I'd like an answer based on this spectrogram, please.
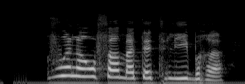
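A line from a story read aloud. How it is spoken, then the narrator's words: Joyful turning to terrified scream. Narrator (French): dit Alice d'un ton joyeux qui se changea bientôt en cri d'épouvante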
